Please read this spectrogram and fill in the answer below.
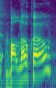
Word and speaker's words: Boloco: and he joins us now i've got the pronunciation right john it is boloko you did yes okay we're not in new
